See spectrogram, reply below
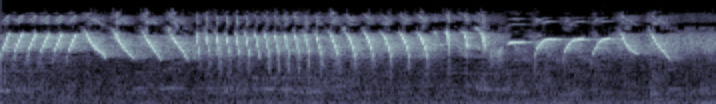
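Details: Songbird used as a training model, tagged cucak jenggot, cililin and kenari; fast series of loud whistled notes sweeping downward, repeated several per second, then a pause and a few slower, longer down-slurred whistles.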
